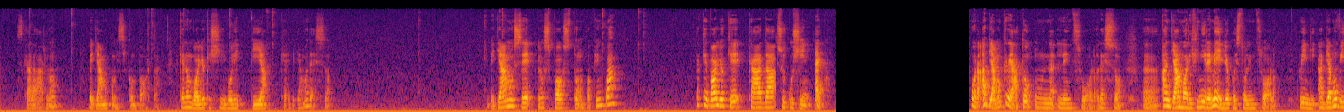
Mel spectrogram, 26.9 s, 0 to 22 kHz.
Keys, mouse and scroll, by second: 0.1-1.3 drag, 3.5 click, 5.9-9.1 drag, 9.1 middle click, 9.7-11.5 drag, 13.2-15.5 drag, 15.9 click, 16.5-19.3 middle drag, 19.3 click, 19.9-23.5 middle drag.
